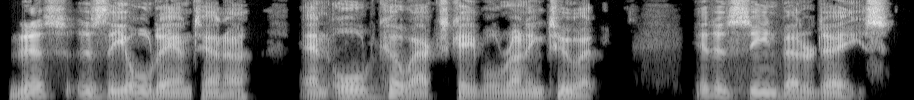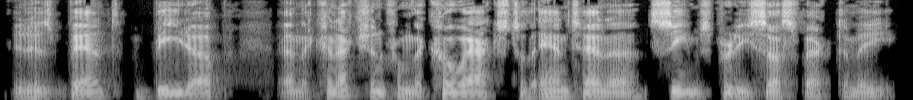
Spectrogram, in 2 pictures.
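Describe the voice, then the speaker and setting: A man's voice: deep voice, animated, a little slow. A man presenting a boat electronics guide in an instructional, explanatory narration.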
